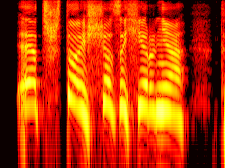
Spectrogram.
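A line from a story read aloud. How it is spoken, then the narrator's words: Woman's cracked-voice shout. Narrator (Russian): треснувшим голосом крикнула женщина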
